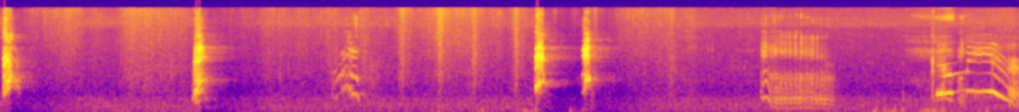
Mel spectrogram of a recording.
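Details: Ten-week-old puppy barking at a water bottle, a few sharp yips spaced a second or more apart, then a rising, whining yelp at the end, with handling noises between.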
